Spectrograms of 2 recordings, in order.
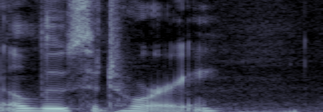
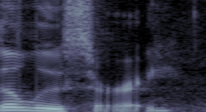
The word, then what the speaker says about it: illusory: truth by the way i keep saying elusitory but it's illusory because leave it to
